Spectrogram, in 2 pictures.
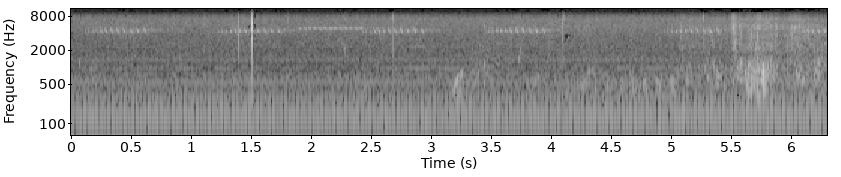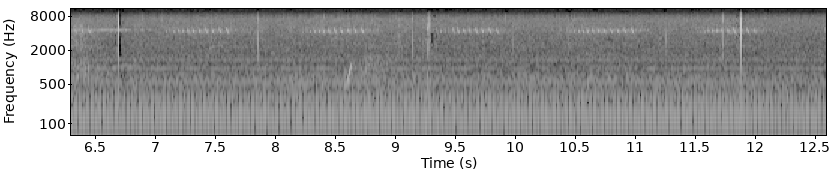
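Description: Frogs calling at the pond at night: a short, rapidly pulsed high call repeated about once a second, over a steady low electrical hum from the camera's microphone. Scattered sharp clicks, and a brief rustle about six seconds in.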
